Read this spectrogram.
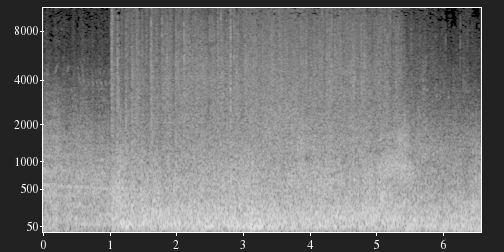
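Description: A loud explosion booms and roars on.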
